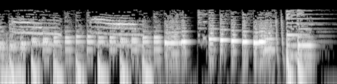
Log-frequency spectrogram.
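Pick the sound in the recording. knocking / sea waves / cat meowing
cat meowing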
